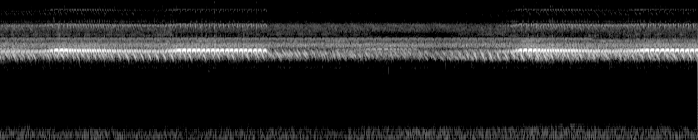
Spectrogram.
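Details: Autumn bell cricket near Sanuki, Chiba, Japan, ringing in loud bursts of about a second: bright, rapidly pulsed high trills that pause, then return over a quieter background of other crickets.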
